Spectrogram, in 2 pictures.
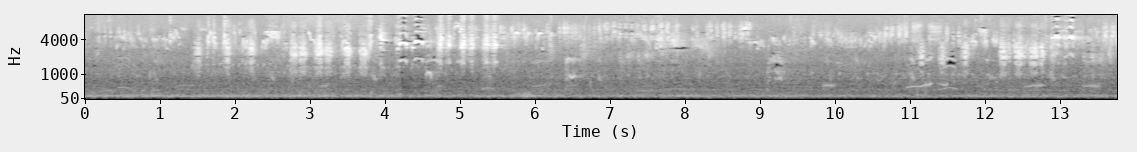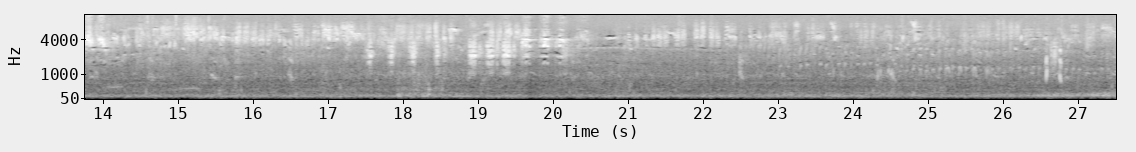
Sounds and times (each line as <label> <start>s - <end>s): callings from Great Reed Warbler 0.3s - 20.6s
callings from Great Reed Warbler 21.2s - 27.5s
